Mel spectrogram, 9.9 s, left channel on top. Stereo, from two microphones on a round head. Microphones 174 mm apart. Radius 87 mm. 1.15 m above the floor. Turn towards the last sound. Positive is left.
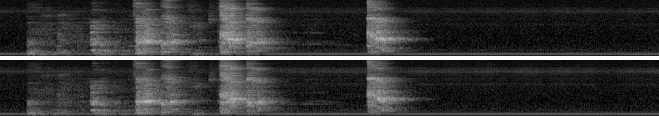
turn(degrees=10)  # may be behind; listen again after turning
